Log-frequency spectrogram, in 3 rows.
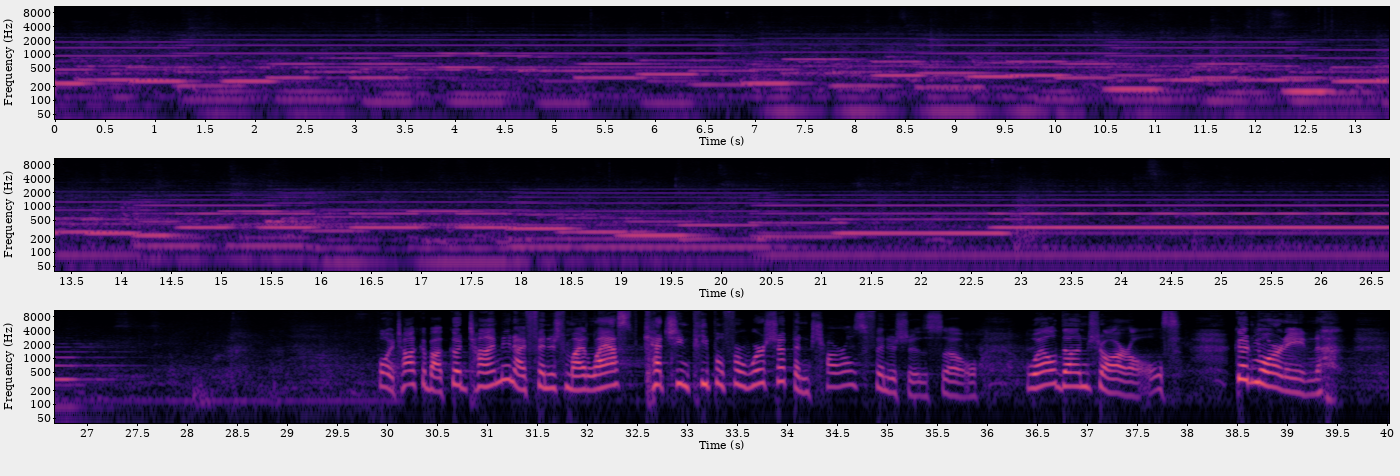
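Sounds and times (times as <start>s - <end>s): organ playing sustained chords: 0.0s - 27.6s.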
